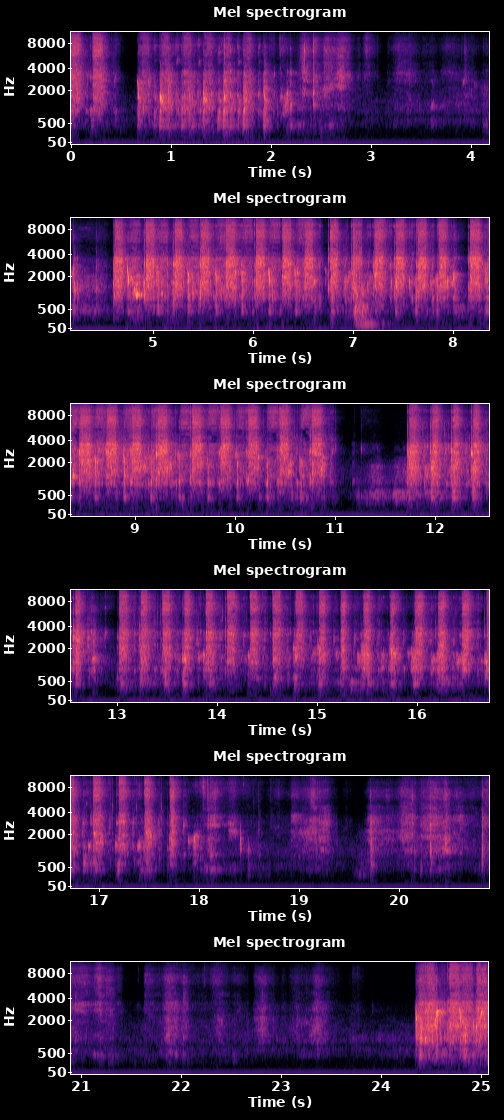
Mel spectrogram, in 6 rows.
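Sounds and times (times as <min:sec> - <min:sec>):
spray bottle squirts hissing: 0:24.4 - 0:25.0.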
